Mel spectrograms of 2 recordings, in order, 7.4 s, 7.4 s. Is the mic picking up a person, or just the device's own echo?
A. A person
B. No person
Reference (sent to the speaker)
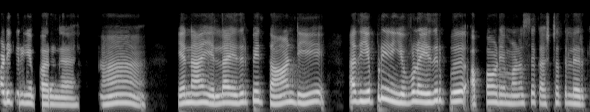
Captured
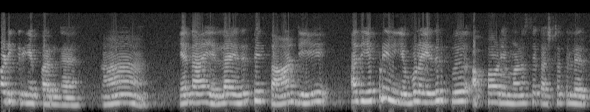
B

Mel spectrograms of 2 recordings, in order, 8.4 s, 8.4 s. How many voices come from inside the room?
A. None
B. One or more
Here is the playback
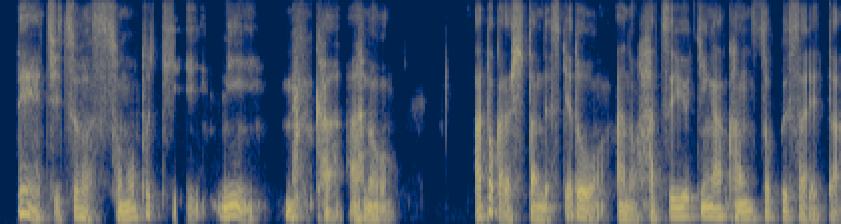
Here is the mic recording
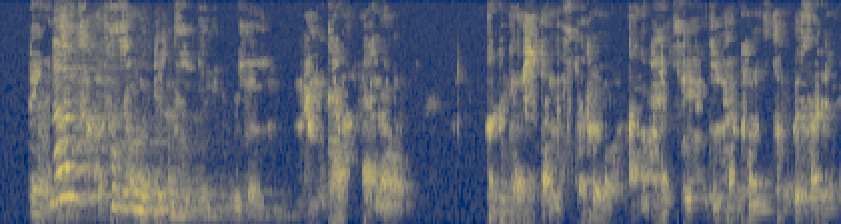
B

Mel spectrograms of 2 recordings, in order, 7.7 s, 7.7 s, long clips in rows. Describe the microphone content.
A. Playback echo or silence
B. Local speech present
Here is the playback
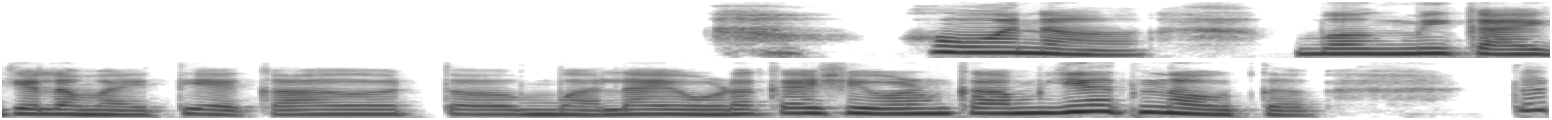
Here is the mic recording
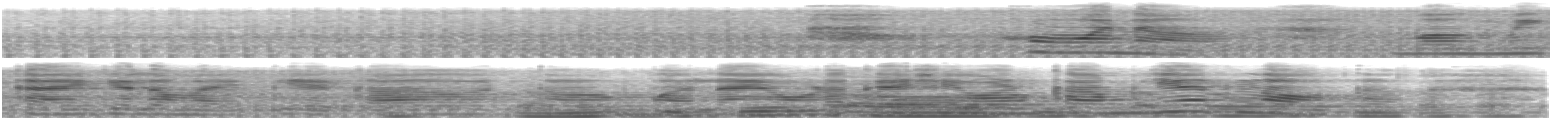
B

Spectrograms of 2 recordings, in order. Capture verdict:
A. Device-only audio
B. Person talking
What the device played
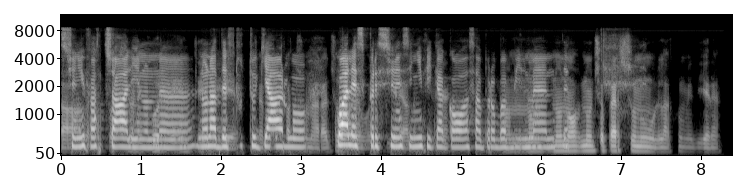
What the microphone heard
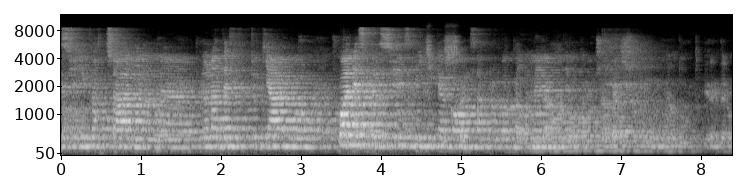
B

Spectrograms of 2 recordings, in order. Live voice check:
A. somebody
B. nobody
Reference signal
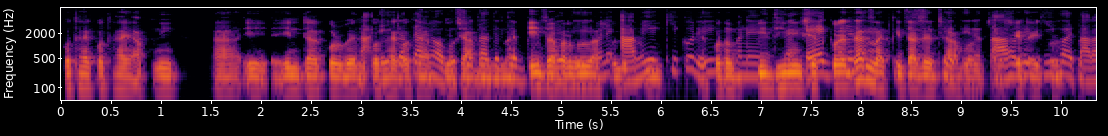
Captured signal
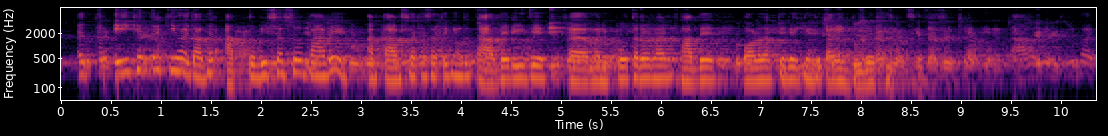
A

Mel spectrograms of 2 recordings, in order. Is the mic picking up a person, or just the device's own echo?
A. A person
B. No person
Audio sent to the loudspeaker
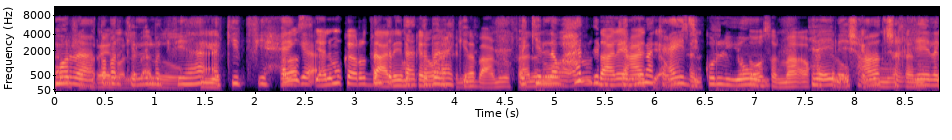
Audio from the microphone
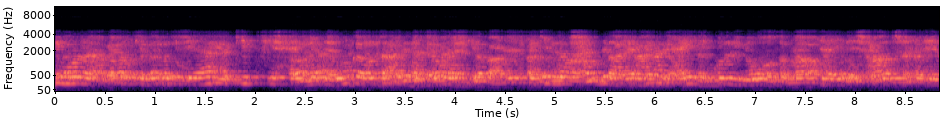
A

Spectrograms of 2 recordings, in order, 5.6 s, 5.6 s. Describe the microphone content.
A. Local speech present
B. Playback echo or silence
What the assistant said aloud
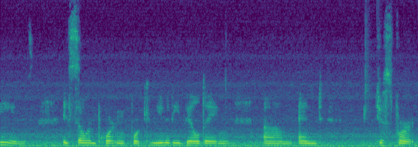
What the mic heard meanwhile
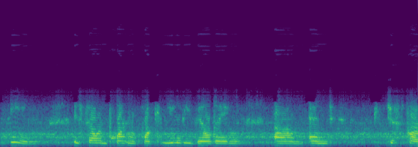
B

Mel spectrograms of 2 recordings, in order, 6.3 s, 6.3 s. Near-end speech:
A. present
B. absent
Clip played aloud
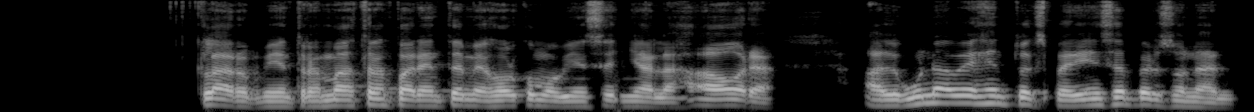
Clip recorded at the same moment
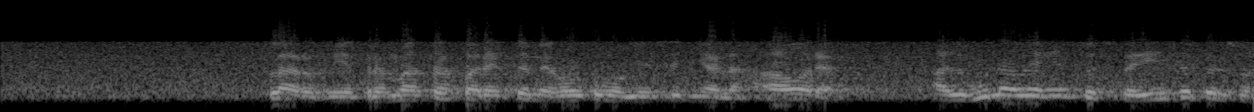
B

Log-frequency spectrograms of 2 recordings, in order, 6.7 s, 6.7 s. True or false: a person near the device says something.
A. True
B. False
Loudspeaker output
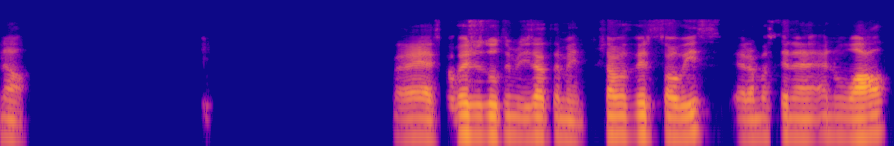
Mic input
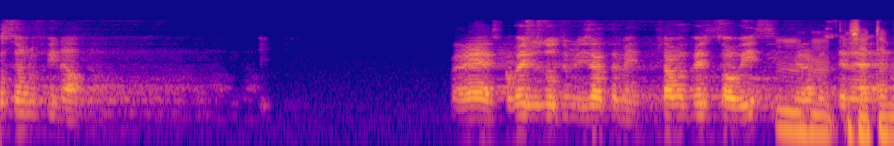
A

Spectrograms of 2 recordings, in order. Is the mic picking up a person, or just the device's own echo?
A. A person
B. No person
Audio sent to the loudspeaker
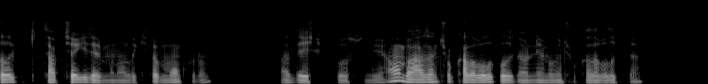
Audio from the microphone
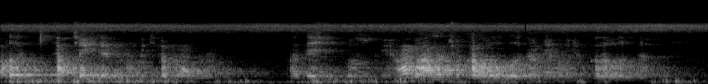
B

